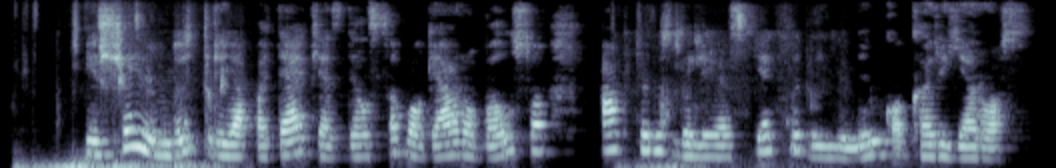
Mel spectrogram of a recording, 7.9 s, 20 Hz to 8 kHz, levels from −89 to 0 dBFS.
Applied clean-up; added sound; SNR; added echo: neural mask model DeepFilterNet 3.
